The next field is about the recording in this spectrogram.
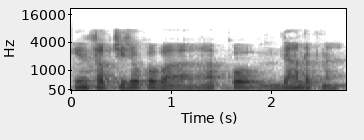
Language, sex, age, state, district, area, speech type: Hindi, male, 30-45, Madhya Pradesh, Betul, urban, spontaneous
